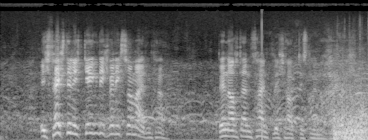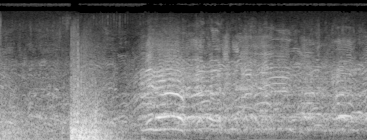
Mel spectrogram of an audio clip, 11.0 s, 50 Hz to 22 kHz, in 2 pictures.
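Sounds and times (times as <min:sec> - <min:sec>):
clamor of raised voices: 0:00.0 - 0:11.0
laughter: 0:00.0 - 0:11.0
speech: 0:00.6 - 0:02.6, 0:03.2 - 0:05.6
gunshot: 0:04.9 - 0:07.9.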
